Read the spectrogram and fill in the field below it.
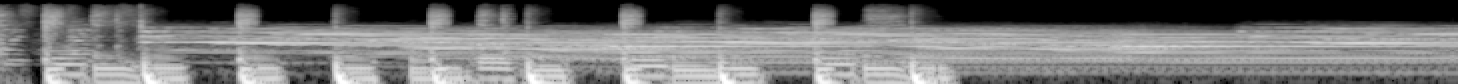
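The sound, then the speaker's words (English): Church bells peal loudly in a quick, uneven run of about a dozen strikes, then their rich ringing tones hang and slowly fade in a reverberant wash. No voices. “Bells are ringing.”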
